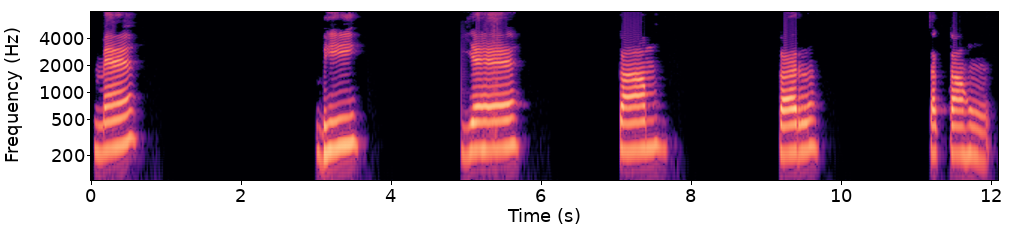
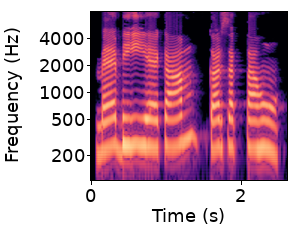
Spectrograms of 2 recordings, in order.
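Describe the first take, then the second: First: Each word alone with long pauses, for copying; teacher dictating a sentence for students to write down slowly. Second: Said in the usual way. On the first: Shown as a demonstration. Teacher dictates to students, word by word. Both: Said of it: "example हो गया जैसे".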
